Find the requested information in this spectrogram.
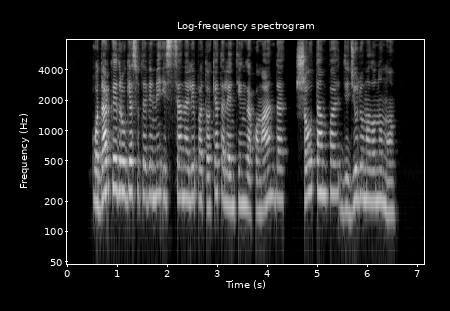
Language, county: Lithuanian, Panevėžys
